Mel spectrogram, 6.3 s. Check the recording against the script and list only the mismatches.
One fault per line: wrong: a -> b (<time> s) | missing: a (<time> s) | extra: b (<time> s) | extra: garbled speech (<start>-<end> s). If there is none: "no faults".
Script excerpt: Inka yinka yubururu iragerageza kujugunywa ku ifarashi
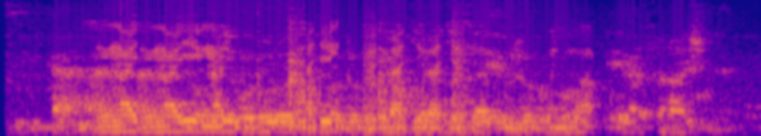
extra: inka (1.2 s)
extra: garbled speech (2.5-3.1 s)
